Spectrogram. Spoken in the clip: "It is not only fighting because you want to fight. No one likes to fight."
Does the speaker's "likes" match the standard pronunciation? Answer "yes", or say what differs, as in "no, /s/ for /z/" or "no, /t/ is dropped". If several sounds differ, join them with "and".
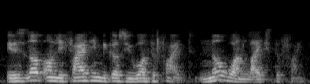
yes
